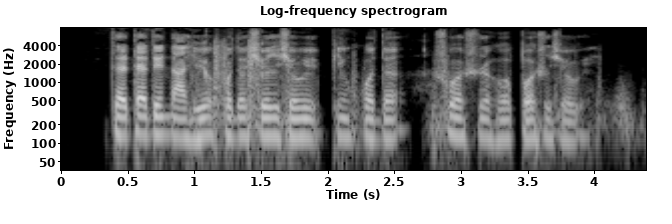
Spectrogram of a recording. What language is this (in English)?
Chinese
